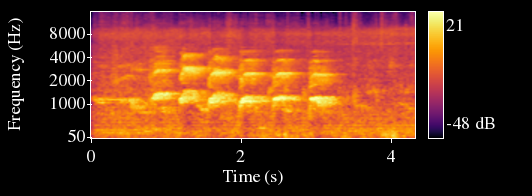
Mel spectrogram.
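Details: Shiba Inu dogs offered watermelon for the first time; one whines in a run of five or six clear rising-and-falling whimpers, each about half a second long, in quick succession, then falls quiet.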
